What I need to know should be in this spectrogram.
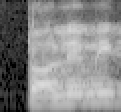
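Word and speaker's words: Ptolemy: उसके बाद टॉलेमी करके एक इंसान था, यहाँ पे पीस साइलेंट है, उसने एक छोटा सा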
